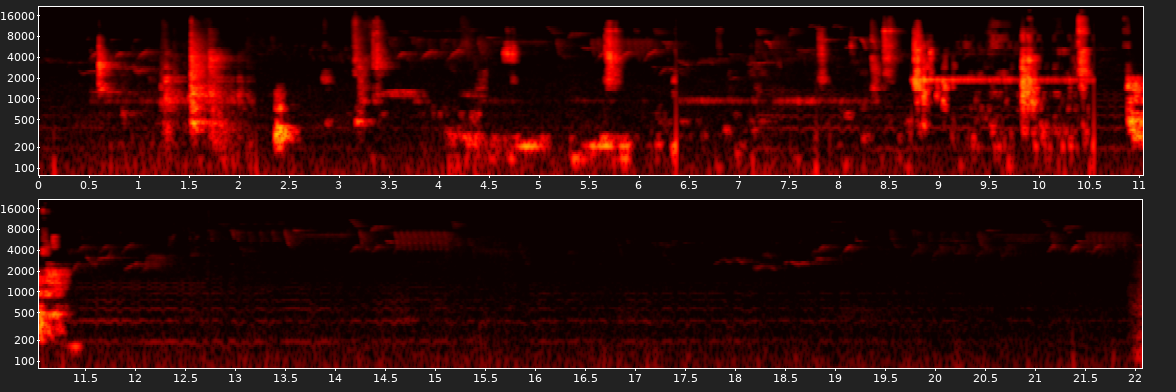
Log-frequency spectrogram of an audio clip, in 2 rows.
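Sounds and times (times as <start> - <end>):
faint high chirping: 0.0 - 12.4.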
